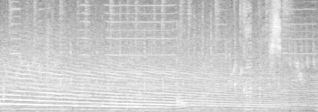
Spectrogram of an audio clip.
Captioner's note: siren wailing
